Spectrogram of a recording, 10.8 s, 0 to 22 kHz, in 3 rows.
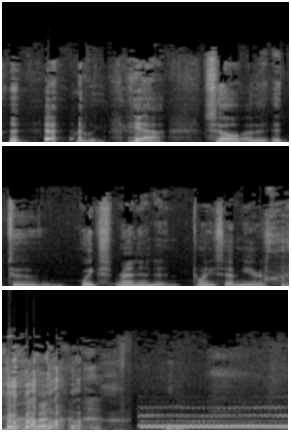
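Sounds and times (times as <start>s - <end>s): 
speech: 0.1s - 8.4s, 9.2s - 9.5s
laughter: 7.0s - 8.6s
telephone with bright electronic ring: 8.9s - 10.7s.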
